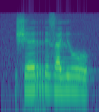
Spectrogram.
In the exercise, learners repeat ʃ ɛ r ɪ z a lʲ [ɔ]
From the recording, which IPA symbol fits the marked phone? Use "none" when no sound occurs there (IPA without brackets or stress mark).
o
